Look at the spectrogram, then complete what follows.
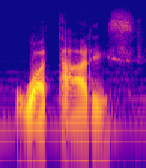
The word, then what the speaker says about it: Huetar: You see that pronounced as Wa, Huatares, Watery, Wata, and Western Huatares, Wata, Huatar, Huatar.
